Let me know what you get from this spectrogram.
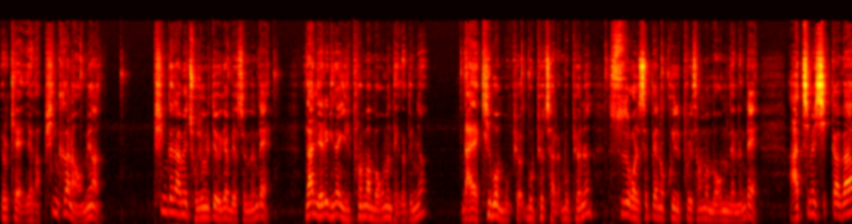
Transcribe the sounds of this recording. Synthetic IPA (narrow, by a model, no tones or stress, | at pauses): iɾʌkʰe̞je̞ɡapʰiŋkʰɯɡanaomjʌn | pʰiŋkʰɯnamet͡ɕod͡ʑoŋiɭt͈e̞joɡiɡames͈ʌnːɯnde̞ | nanje̞ɾɯɭkɯɲaŋiɭpʰɯɾomanmʌɡɯmɯndwe̞ɡʌdɯɲo | naekibʌnmopʰjomopʰjot͡ɕʰaɾɯmopʰjonɯnsʰusʰoɡʌɾis͈ʰɯp͈enokʰoiɭpʰɯɾoisʰaŋmanmʌɡɯmɯndwe̞nɯnde̞ | at͡ɕʰime̞ɕʰip̚k͈aɡa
